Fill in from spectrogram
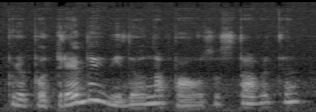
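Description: A woman's voice: medium pitch, lively intonation, fairly quick, gravelly, a little mellow, a little hiss or hum. A woman teaching second graders in a recorded video lesson, patiently spelling out sounds and syllables one by one. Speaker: primary school teacher.

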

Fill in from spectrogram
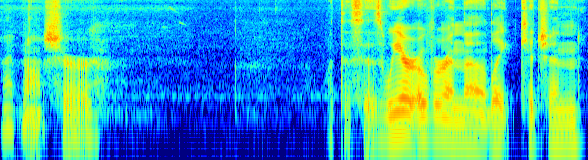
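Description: Low, mellow and slow, a woman's voice guides viewers through the shelves of a large thrift store as she hunts for items to resell. This casual shop-with-me narration sometimes drops to a whisper, recorded on a body-worn camera mic from her point of view.

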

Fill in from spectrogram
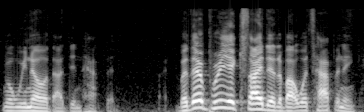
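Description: A man preaching a sermon as a pastor in a church, swinging from loud, fervent declarations to hushed, quiet asides. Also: medium pitch, big pitch swings, fast, creaky.

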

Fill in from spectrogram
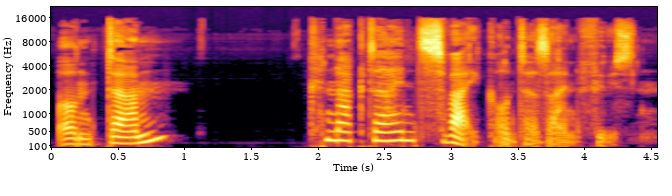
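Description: A woman reads a bedtime story slowly and gently, her pitch rising and falling in a lively way. She drops to a whisper when the story turns tense. The sound is close and dry. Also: no room sound. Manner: soft and slow, whispering at tense moments. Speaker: audiobook narrator.

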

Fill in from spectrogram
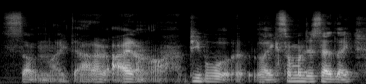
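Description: A man's voice: mid-range voice, normal speed, creaky. A man who is sick, chatting casually in a vlog as he edits videos, rambling with lots of fillers and correcting himself. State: sick, with a sickly voice. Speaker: vlogger. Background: faint music playing.

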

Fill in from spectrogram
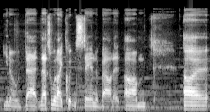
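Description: A man's voice: mid-range voice, steady tone, a little slow, soft background music. A man, a podcast co-host, talking in a casual, agreeable way with lots of fillers over a video call. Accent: Philadelphia. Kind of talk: casual chat.

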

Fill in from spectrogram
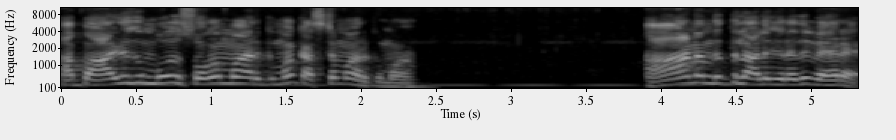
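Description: A man with a very high voice delivers a spiritual discourse to a class. He keeps asking rhetorical questions and repeats words to drive his points home, with faint music underneath. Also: expressive, moderate pace. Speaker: spiritual teacher.

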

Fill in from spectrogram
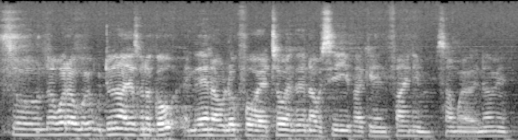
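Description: A man's voice: medium pitch, level tone, quick pace, mellow, close to an everyday voice. A young man playing a caring brother who talks to his sick sister in a soothing, reassuring way in an amateur film drama. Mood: determined. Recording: echoey room, faint background noise.

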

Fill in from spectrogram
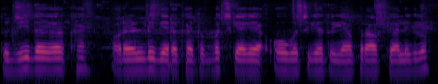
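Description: A man's voice: medium pitch, completely flat delivery, brisk, mellow. A male teacher going through an exam paper, repeating questions back to his students and spelling words out letter by letter. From India.

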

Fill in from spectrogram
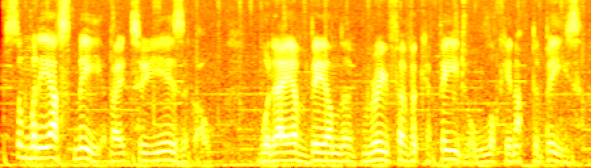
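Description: An older man, a volunteer being interviewed outdoors, talking in a plain, soft-spoken way. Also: mid-range voice, brisk, soft background music. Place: outdoors, garden. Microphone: lapel.

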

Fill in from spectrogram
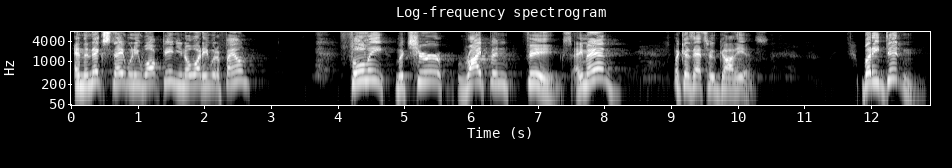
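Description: A man's voice: high voice, expressive, slow, pauses often, fairly bright tone. A middle-aged man preaching a sermon as pastor, emphatic and full of rhetorical questions and repetition, recorded in a church sanctuary. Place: church sanctuary, empty chairs.

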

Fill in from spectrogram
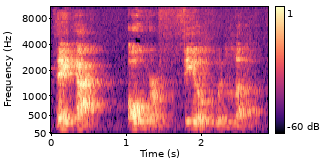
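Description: A middle-aged pastor, speaking slowly and animatedly at a medium pitch, leads a Bible study with emphatic preaching, word repetition, and calls for response. He addresses a seated group in a church fellowship hall. A far-off camera captures his handheld mic, so the hall echoes and there's faint hiss.

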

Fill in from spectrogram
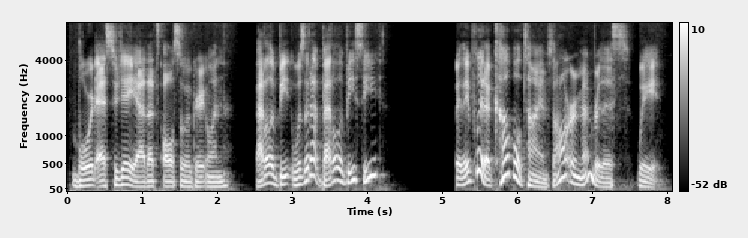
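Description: A man in his thirties streaming from home, chatting casually as he watches old match videos, excitable and quick to cheer and laugh. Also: medium pitch. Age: 30s. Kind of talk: casual reaction chat.

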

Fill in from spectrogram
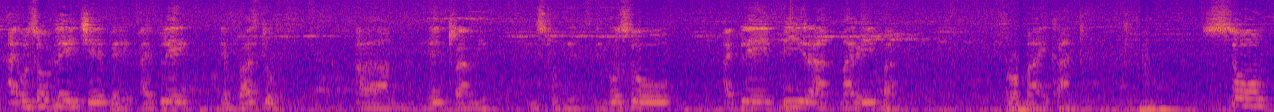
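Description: This young drummer with a Zimbabwean accent teaches a live audience in a small indoor stage hall, his slightly high voice unhurried, friendly, and plain, broken up by many pauses. The recording is from a far camera although he uses a stand mic, leaving his voice distant, echoey, and noisy.

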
